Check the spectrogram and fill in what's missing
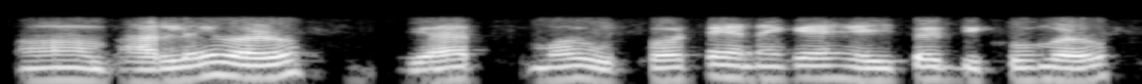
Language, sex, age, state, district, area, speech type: Assamese, male, 45-60, Assam, Charaideo, rural, conversation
